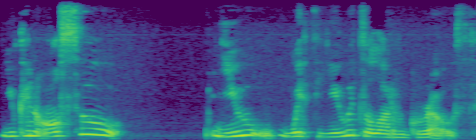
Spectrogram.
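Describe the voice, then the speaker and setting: Lively intonation paired with a dark, mellow tone. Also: woman. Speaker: tarot card reader. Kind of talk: pick-a-card tarot reading. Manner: casual, filler-heavy.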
